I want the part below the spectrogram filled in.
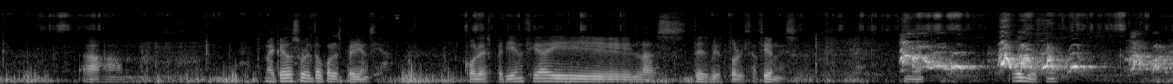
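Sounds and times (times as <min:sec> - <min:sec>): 
speech: 0:00.8 - 0:01.7, 0:02.6 - 0:08.2, 0:09.0 - 0:09.4, 0:10.1 - 0:10.7
dog barking: 0:09.0 - 0:11.7.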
